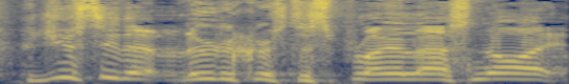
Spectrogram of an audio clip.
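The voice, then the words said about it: Weak British accent, sounds Australian-Scottish. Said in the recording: “my terrible British accent ... it sounded more Australian than British ... It's kind of Scottish-ish in there too”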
